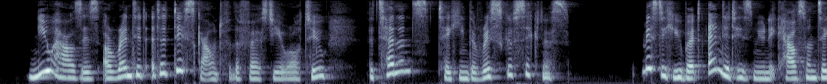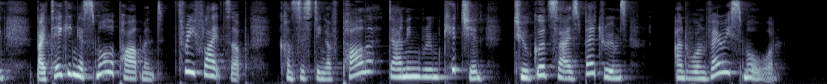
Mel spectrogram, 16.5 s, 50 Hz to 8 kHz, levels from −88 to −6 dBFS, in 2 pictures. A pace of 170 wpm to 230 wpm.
Yes: average, 185 wpm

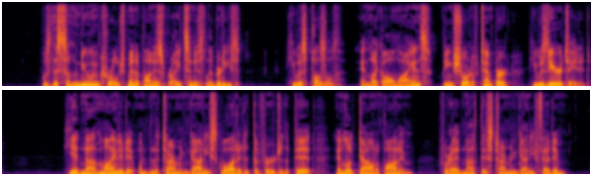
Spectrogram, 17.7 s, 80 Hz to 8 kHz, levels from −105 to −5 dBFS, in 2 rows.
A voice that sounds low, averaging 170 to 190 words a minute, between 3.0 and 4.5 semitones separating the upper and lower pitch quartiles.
Yes: low, 100 Hz; average, 175 wpm; average, 4.0 semitones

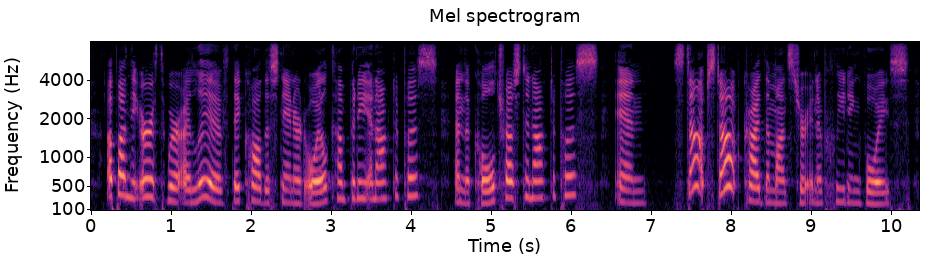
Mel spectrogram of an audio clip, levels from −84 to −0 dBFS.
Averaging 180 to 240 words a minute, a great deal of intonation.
Yes: average, 185 wpm; wide, 6.0 semitones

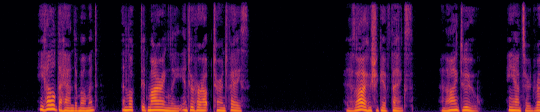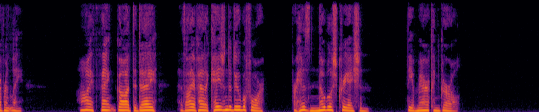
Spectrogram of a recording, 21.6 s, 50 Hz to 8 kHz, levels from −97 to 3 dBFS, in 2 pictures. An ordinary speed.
No: slow, 125 wpm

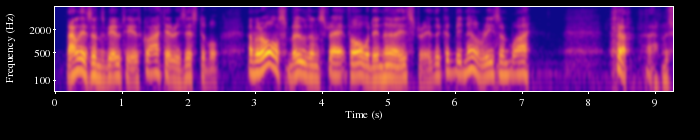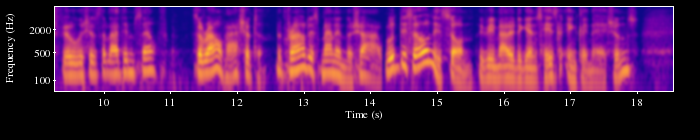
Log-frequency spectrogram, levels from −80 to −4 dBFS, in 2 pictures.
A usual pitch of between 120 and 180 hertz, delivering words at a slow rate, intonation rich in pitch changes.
No: medium, 140 Hz; average, 155 wpm; wide, 5.9 semitones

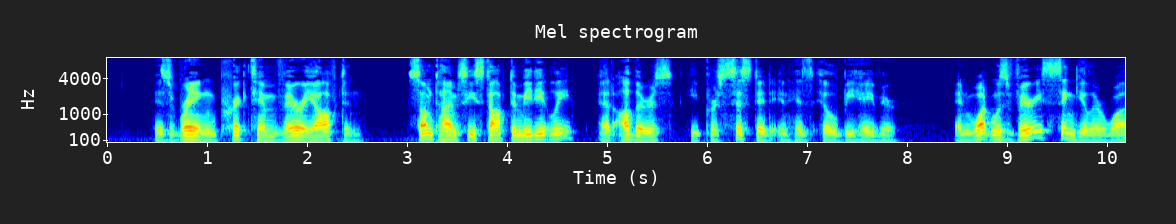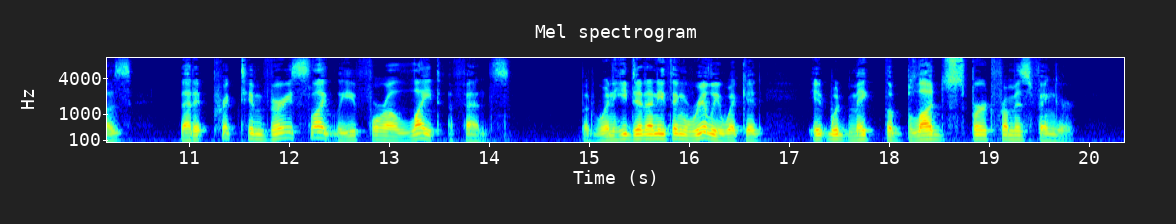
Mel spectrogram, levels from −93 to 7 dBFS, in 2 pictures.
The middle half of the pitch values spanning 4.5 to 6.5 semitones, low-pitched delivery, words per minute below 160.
Yes: average, 5.3 semitones; low, 115 Hz; average, 145 wpm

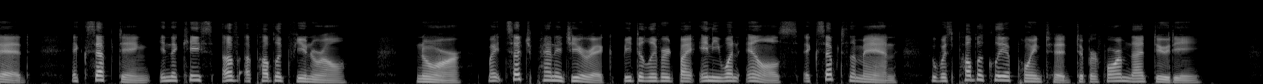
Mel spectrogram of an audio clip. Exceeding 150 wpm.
No: average, 145 wpm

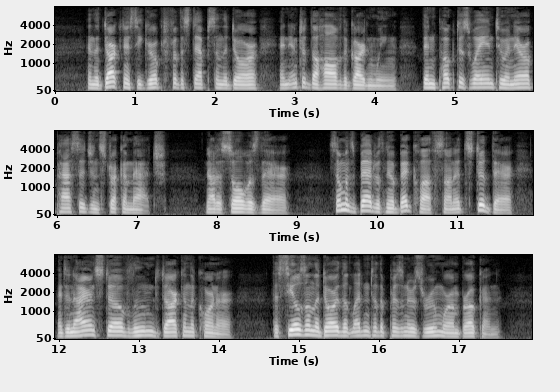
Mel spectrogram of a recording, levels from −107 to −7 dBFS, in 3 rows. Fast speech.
Yes: fast, 230 wpm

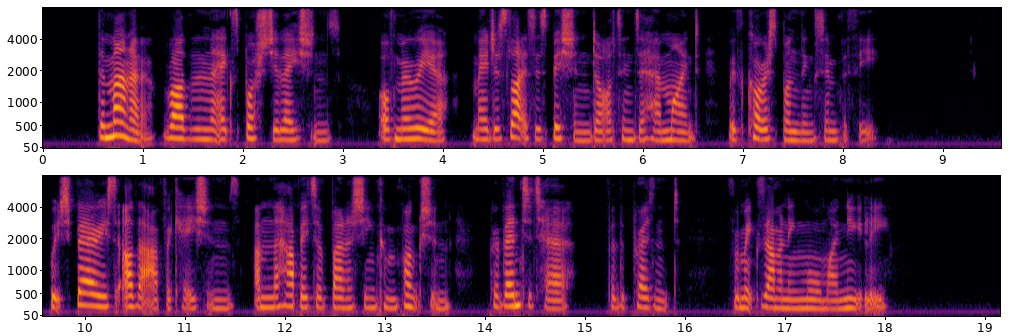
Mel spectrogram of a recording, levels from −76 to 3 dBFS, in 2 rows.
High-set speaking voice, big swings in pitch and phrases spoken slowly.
No: high, 210 Hz; average, 2.8 semitones; slow, 120 wpm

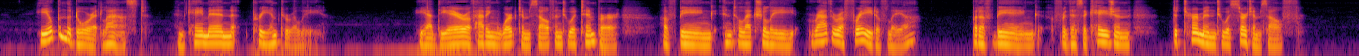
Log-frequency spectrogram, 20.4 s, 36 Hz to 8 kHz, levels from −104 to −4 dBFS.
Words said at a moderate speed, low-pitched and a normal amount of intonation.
No: slow, 115 wpm; low, 115 Hz; average, 4.0 semitones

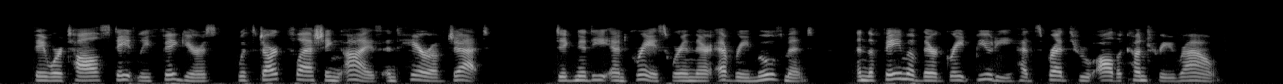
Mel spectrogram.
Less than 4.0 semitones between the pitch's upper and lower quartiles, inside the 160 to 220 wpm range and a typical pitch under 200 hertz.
Yes: average, 3.4 semitones; average, 165 wpm; medium, 185 Hz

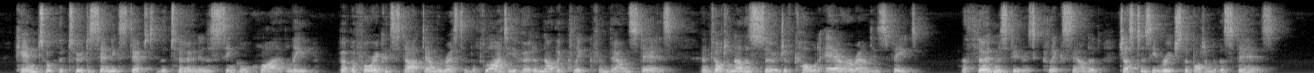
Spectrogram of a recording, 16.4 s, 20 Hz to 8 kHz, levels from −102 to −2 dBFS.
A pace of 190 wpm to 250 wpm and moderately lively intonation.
No: average, 200 wpm; wide, 7.7 semitones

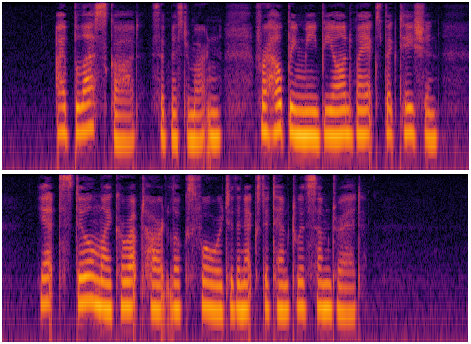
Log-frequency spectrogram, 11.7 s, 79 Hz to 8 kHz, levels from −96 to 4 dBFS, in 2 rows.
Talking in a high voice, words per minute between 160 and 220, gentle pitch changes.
No: high, 200 Hz; average, 150 wpm; narrow, 1.7 semitones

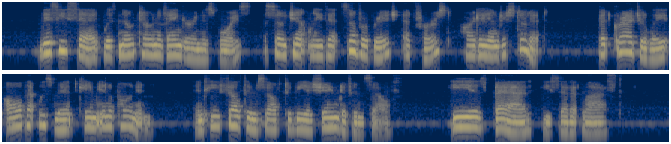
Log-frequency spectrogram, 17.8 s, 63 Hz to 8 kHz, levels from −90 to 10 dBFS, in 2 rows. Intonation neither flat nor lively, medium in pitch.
Yes: average, 4.4 semitones; medium, 180 Hz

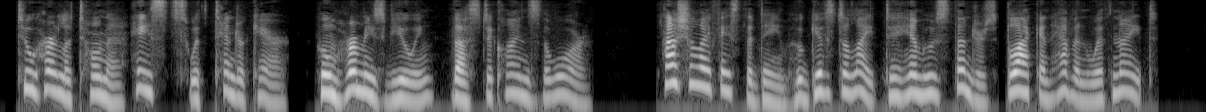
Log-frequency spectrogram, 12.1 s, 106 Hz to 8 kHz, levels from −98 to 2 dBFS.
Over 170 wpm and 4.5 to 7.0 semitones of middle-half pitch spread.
No: average, 155 wpm; wide, 5.4 semitones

